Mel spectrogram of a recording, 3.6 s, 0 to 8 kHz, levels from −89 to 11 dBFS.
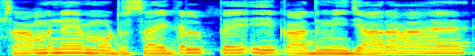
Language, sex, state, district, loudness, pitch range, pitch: Hindi, male, Uttar Pradesh, Lalitpur, -13 LUFS, 160-180 Hz, 170 Hz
